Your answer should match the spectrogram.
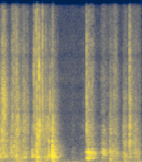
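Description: Cardboard box and plastic lure packaging being handled: a few irregular rustles and light clicks as items are rummaged through and lifted out.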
